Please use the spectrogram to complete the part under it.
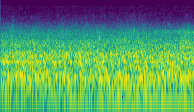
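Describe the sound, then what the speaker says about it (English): Steady, faint rush of river water churned by passing barges and their wake, heard from a float home, a continuous even wash with no talking. "I don't know if you can hear the water."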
